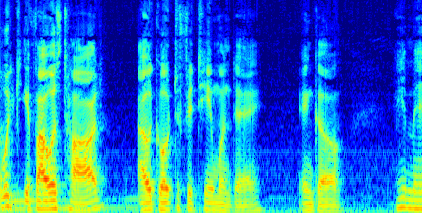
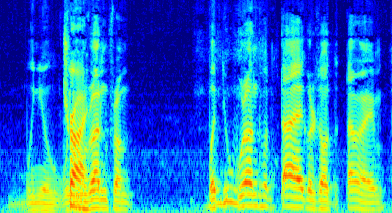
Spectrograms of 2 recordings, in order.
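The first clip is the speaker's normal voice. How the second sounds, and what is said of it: Attempted Nigerian accent. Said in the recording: “I don't know how to do a Nigerian accent. ... That's the exact same accent you do for like everything.”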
